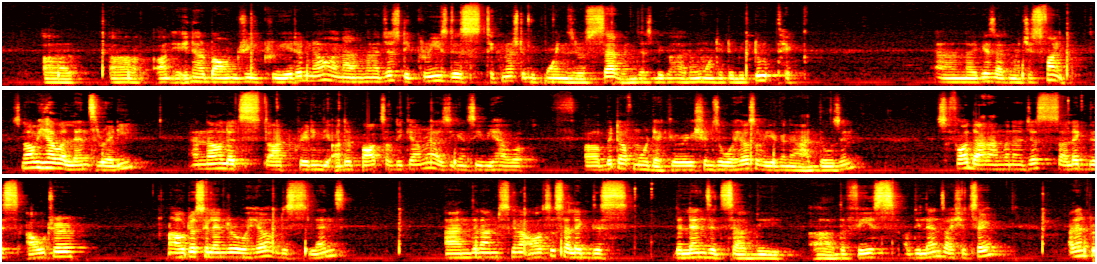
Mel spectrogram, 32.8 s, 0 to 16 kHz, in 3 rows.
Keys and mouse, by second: 4.7-6.7 drag, 5.8 BackSpace, 7.8-9.6 middle drag, 10.7 middle click, 11.7-13.6 middle drag, 13.6 click, 14.7-15.9 drag, 15.0 z, 15.9-18.2 middle drag, 18.8-21.9 middle drag, 21.9-24.0 right drag, 22.8 z, 24.0 z, 27.0 z, 27.5-31.0 middle drag, 29.3 z, 31.9-32.7 drag.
